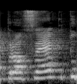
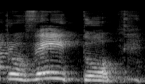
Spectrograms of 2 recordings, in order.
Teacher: E ainda o fonema grafado com a letra F, né, que passa para o fonema grafado com a letra V, né? Então, o F é surdo e o V é sonoro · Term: sonorização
